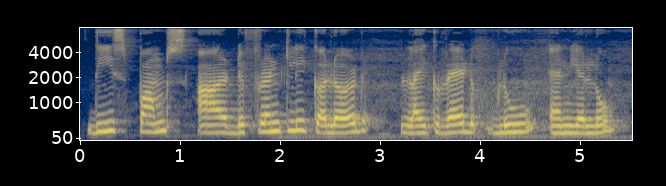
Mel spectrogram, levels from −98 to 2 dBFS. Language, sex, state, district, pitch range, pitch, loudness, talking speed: English, female, Gujarat, Valsad, 195-230 Hz, 210 Hz, -14 LUFS, 110 wpm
